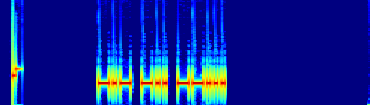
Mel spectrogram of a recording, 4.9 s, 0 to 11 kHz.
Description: Morse code, heard as a keyed tone, about 25 wpm, 700 Hz. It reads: KD7
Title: USA Call Sign Prefixes - 25wpm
